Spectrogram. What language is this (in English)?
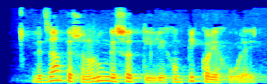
Italian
